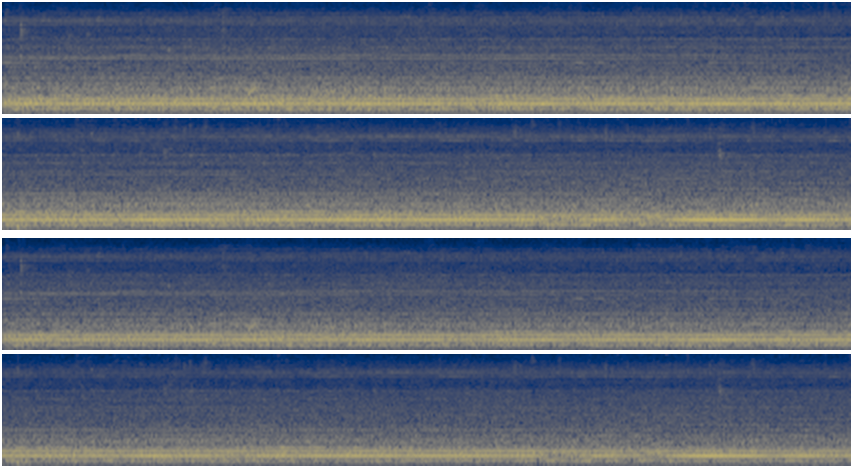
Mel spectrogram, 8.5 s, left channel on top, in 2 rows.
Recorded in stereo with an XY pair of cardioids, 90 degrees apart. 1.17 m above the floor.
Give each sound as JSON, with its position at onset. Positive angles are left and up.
{"t": 0.0, "sound": "a fan", "azimuth_deg": 30, "distance_m": 0.8}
